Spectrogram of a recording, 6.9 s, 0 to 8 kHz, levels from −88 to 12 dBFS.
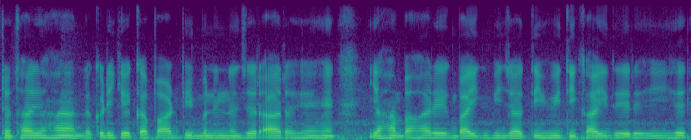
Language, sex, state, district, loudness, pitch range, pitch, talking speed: Hindi, male, Uttar Pradesh, Lalitpur, -15 LUFS, 130-135 Hz, 130 Hz, 190 wpm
